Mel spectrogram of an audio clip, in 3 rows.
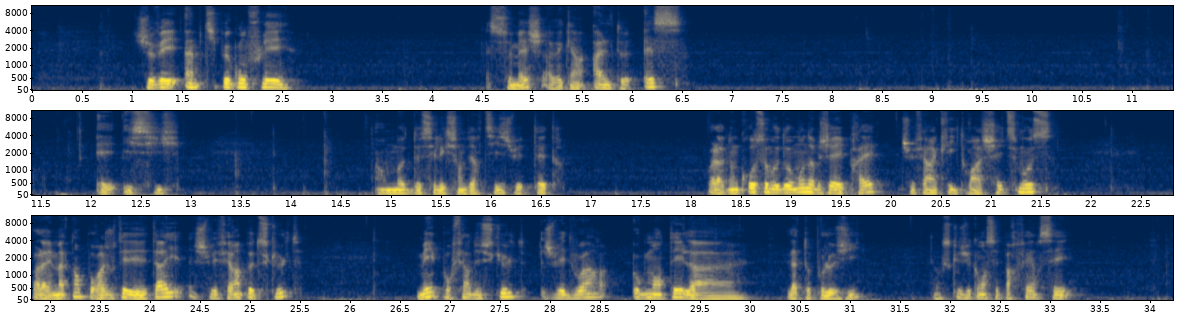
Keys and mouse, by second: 0.7 alt+a, 3.6 l, 5.6 alt+s, 8.4-11.6 alt+drag, 9.0 Tab, 11.6 KP_1, 12.5 alt+z, 13.4 1, 14.3 alt+a, 15.1-21.8 ctrl+alt+drag, 16.1 alt+z, 16.1 Tab, 25.9 ctrl+s, 28.8 Tab, 30.8 alt+shift+click, 33.6 Tab.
